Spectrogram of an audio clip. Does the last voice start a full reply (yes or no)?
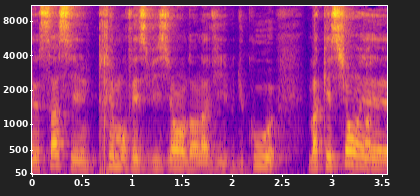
no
